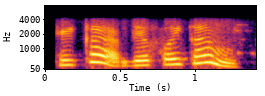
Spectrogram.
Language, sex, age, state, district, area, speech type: Sindhi, female, 30-45, Uttar Pradesh, Lucknow, urban, conversation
